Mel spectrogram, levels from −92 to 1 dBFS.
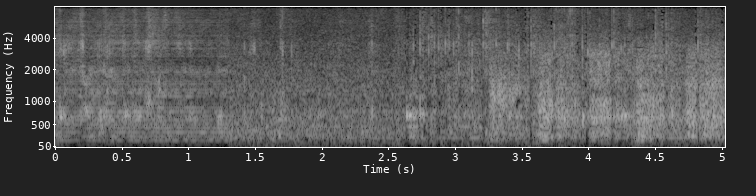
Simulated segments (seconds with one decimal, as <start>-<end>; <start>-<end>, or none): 0.0-1.3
